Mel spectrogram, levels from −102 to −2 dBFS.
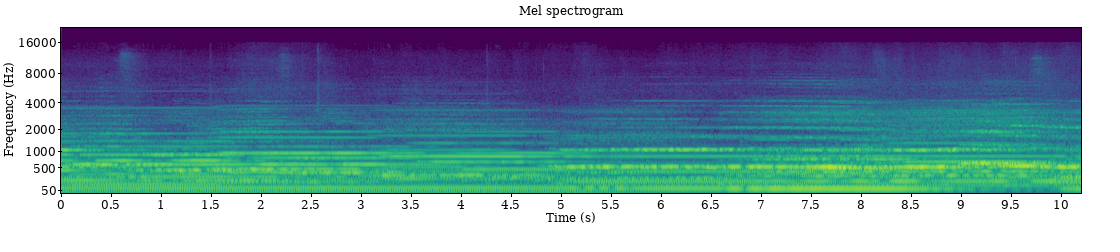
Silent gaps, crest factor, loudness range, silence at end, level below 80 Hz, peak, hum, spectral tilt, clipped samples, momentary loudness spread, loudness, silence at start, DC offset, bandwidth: none; 16 dB; 6 LU; 0 s; -36 dBFS; -6 dBFS; none; -8.5 dB/octave; under 0.1%; 8 LU; -23 LUFS; 0 s; under 0.1%; 7.2 kHz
